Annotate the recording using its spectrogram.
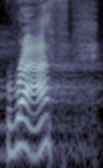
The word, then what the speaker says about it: wrath: So as you can see, the W is silent on the wrath.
